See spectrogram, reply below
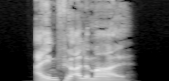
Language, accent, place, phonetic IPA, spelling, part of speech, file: German, Germany, Berlin, [ˈaɪ̯n fyːɐ̯ ˈalə maːl], ein für alle Mal, adverb, De-ein für alle Mal.ogg
- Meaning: once and for all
